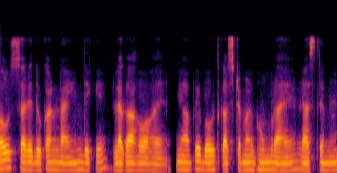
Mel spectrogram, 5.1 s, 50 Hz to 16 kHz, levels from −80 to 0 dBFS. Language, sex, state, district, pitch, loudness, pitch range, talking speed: Hindi, male, Punjab, Kapurthala, 110 Hz, -21 LUFS, 105-115 Hz, 200 wpm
